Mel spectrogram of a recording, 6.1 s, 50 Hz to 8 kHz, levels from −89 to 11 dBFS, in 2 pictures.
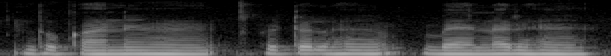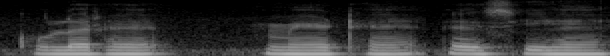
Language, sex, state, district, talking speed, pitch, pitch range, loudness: Hindi, male, Rajasthan, Nagaur, 120 wpm, 140 Hz, 140-145 Hz, -30 LUFS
